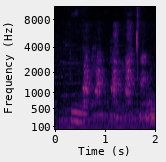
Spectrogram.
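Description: A woman speaking over background music.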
